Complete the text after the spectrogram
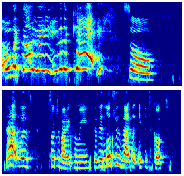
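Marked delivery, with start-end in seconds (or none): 0.4-2.1 very high, loud, tearful crying outburst. Retelling a childhood story about a rabbit, retelling own crying freakout. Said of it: "I freaked out crying".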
